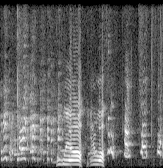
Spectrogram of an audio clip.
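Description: Turkeys and chickens on a hydrangea garden farm gobble loudly and repeatedly as they rush toward their owner, with bursts of gobbling and clucking close by while a man calls to them.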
